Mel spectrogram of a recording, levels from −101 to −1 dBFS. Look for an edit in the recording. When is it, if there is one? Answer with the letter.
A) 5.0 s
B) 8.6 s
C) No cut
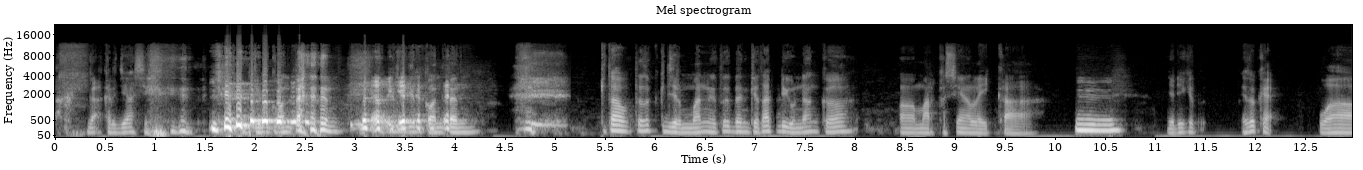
A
